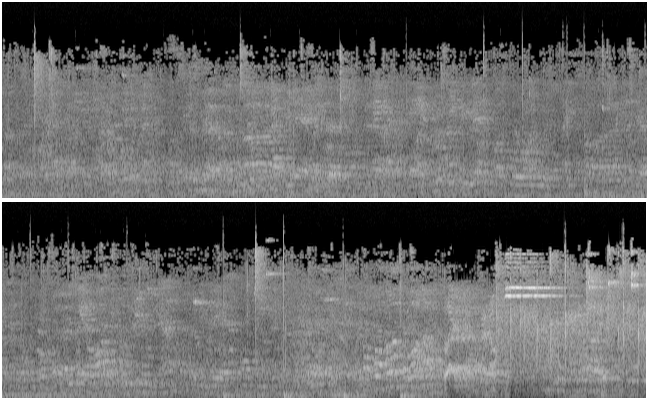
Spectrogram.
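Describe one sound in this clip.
Young men shout and call to each other in an echoing sports hall.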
